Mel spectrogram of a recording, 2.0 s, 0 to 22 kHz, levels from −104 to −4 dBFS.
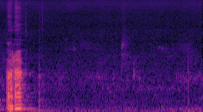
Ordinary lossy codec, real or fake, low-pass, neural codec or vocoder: none; fake; none; codec, 44.1 kHz, 7.8 kbps, Pupu-Codec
